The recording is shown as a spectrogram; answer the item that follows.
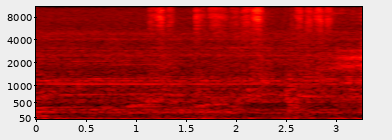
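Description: Chalk or marker scratches steadily across a board during a Class 10 maths lesson on circle area, a continuous close scraping under a teacher's talking voice.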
